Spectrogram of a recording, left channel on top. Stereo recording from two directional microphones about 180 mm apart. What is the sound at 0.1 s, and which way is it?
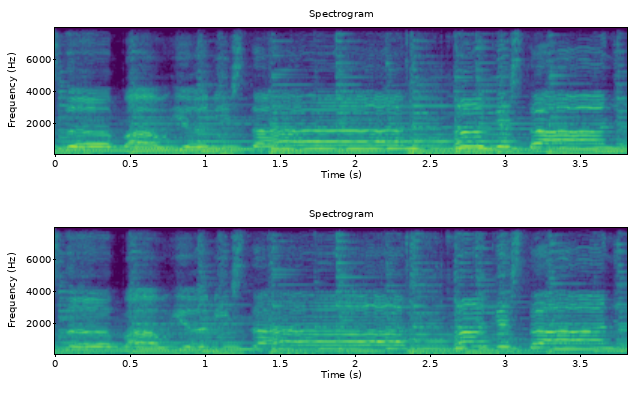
Music, 15° left (ahead or behind).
